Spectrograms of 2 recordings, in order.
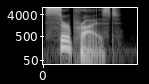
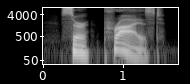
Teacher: So when our brain decides to emphasize the word, our acoustic hardware automatically makes that second syllable louder, longer, and higher pitched. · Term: lexical stress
